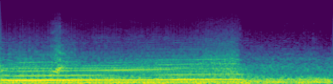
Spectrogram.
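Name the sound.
Toyota Supra MKV engine revving under throttle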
